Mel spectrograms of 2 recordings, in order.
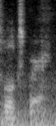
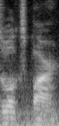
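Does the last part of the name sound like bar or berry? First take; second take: berry; bar. First: The last part sounds like berry. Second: The last part sounds like bar. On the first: The speaker calls it right. "but it's Wilkes-Barre" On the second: The speaker calls it wrong. "I used to think it was Wilkes-Barre"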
